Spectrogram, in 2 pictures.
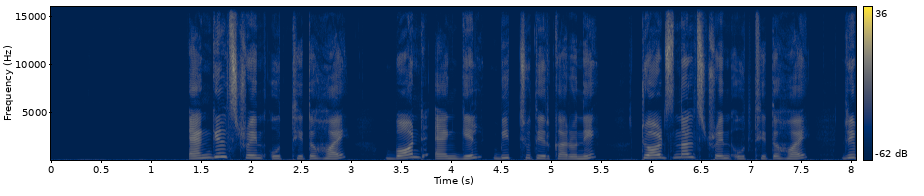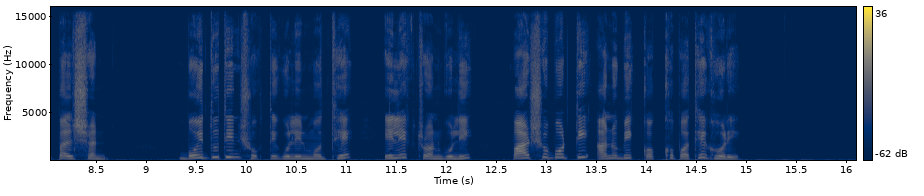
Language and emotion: Bengali, neutral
